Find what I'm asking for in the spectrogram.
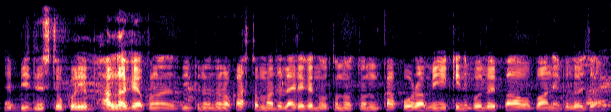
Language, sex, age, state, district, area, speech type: Assamese, male, 45-60, Assam, Dibrugarh, urban, spontaneous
